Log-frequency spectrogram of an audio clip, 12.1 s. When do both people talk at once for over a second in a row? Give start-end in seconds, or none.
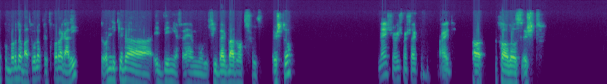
none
